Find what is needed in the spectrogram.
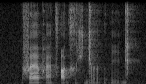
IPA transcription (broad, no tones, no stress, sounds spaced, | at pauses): f æ pʼ æ̃ t͡sʼ ɑ ɡ x ə̤ ç ɟ ə̃ r ʔ ə̤ ʔ i ɡ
